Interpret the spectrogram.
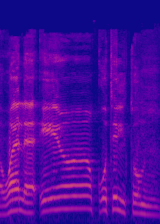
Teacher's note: لا مغلظه طبعا. ولئن قتلتم، الغنه تتبع ما بعدها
